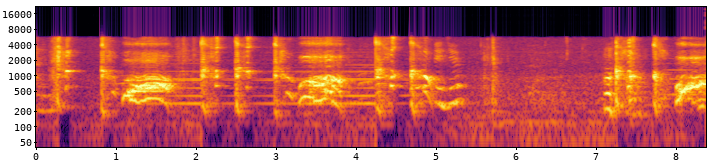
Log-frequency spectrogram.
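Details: A child's runs of sharp, rapid coughs with long, high, strained breaths in between and difficulty breathing, typical of whooping cough (pertussis).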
